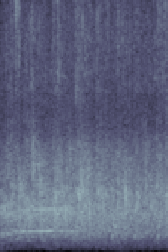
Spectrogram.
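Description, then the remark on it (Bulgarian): A crowd claps steadily for a couple of seconds, dense and fairly loud applause with no one speaking over it. “нека ръкопляскаме”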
